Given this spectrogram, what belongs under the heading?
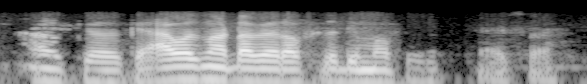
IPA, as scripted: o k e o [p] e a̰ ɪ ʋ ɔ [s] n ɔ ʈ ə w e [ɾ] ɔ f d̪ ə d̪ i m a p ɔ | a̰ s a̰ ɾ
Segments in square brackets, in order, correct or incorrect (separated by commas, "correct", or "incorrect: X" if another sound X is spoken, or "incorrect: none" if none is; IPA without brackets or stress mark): incorrect: k, incorrect: z, correct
